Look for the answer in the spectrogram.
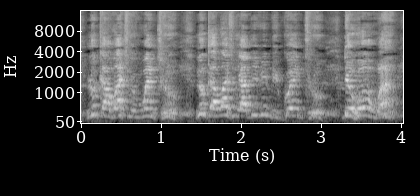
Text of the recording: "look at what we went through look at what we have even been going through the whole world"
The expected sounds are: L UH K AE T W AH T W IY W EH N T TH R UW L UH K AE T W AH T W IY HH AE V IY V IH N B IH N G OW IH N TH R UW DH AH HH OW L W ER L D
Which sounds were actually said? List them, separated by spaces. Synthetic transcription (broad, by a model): L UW K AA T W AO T W IY W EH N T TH R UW L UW K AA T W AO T W IY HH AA B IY B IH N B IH G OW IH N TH R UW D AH HH OW L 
